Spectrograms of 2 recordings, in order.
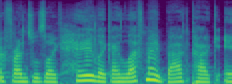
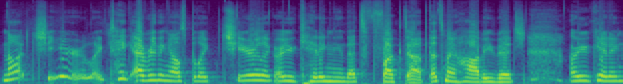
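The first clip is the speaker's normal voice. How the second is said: sobbing, pleading outburst through tears; 3 semitones higher than usual. Retelling begging to keep cheer, imitating own past sobbing. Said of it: "I'm sobbing. I'm like".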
